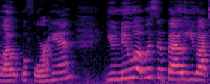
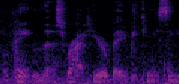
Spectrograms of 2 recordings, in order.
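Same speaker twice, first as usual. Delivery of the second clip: soft whispered narration; whispering to a friend while painting; 8 semitones lower, 21 dB quieter than usual. Real, not acted.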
